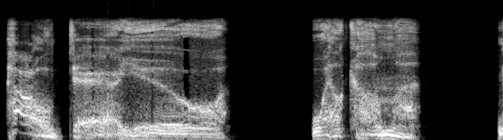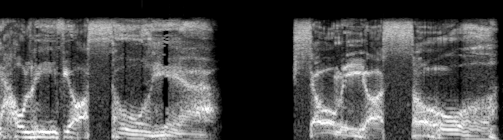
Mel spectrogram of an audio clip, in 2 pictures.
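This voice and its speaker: An actor playing a cruel, menacing undead pirate in a fighting game, with a harsh, gravelly voice and theatrical delivery. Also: male voice, low-pitched, very animated, extremely slow, fairly bright tone, no echo, full character voice. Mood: menacing, gloating. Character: undead male pirate villain, menacing, cruel, soul-hungry. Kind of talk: fighting game battle cries and taunts.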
